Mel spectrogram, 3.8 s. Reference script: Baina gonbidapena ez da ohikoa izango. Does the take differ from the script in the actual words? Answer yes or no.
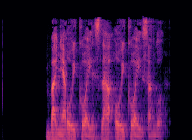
yes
